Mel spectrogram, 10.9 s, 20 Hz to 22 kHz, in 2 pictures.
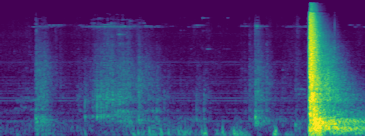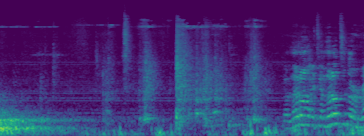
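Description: A single loud, sharp shot from a Henry 45-70 lever-action rifle cracks out and rings off in a long decaying boom, set between stretches of quiet talk and small handling noises.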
